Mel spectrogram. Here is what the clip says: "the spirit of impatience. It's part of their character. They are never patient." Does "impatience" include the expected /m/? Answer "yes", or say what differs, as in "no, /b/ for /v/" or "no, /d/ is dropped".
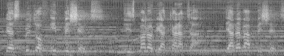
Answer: no, /m/ is dropped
